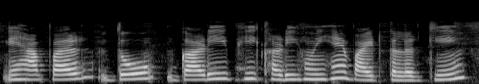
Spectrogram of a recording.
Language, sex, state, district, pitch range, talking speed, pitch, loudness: Hindi, female, Uttar Pradesh, Lalitpur, 220-265 Hz, 135 wpm, 230 Hz, -16 LUFS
